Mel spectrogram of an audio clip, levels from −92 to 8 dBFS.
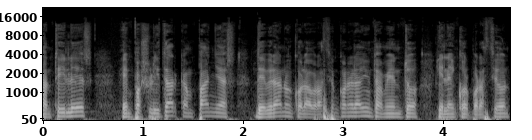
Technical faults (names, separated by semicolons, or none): none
